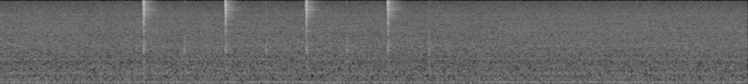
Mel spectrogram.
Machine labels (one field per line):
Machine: valve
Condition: normal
